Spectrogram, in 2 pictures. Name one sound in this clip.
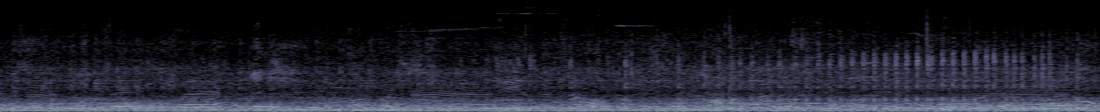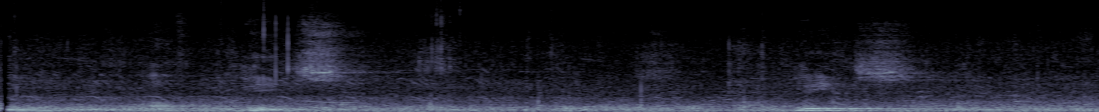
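A large outdoor crowd murmurs and chatters.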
